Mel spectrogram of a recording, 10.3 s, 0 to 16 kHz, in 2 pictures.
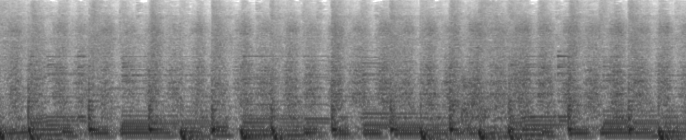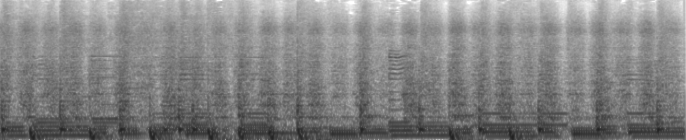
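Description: Hand saw cutting a 45-degree miter through a wooden furring strip in a plastic miter box, in steady back-and-forth rasping strokes. Background music with a stepping bass line and a steady beat plays alongside.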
